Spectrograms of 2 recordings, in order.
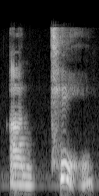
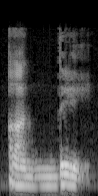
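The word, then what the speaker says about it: αντί: You would not pronounce it unti. The tav actually gets softened or vocalized, and it is pronounced then undi, undi.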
